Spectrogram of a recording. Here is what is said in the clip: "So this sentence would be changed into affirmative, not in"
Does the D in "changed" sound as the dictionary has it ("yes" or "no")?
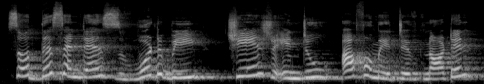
yes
